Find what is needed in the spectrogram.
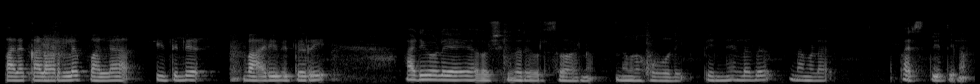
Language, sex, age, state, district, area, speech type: Malayalam, female, 18-30, Kerala, Wayanad, rural, spontaneous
